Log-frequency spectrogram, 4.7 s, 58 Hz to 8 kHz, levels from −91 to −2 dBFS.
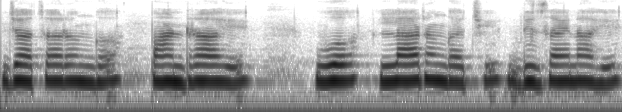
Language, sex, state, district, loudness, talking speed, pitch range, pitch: Marathi, female, Maharashtra, Sindhudurg, -20 LUFS, 115 wpm, 225-235 Hz, 230 Hz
